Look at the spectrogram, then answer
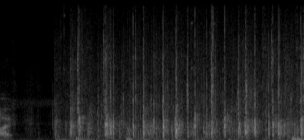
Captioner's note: clapping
